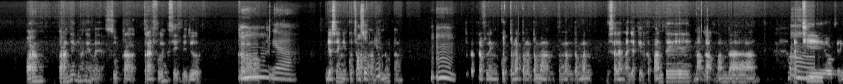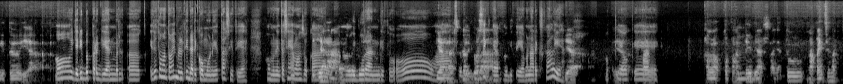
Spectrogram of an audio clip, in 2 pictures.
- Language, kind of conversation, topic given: Indonesian, unstructured, Anda lebih memilih liburan ke pantai atau ke pegunungan?
- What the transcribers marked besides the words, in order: static; in English: "travelling"; in English: "travelling"; tapping; distorted speech; in English: "nge-chill"; other background noise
